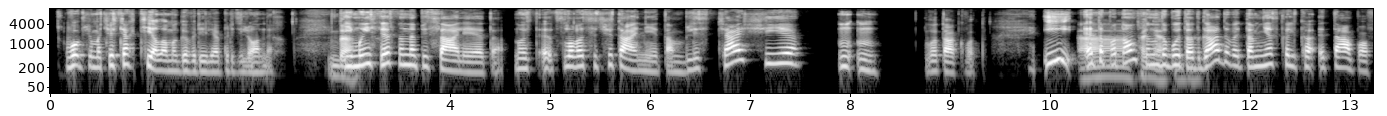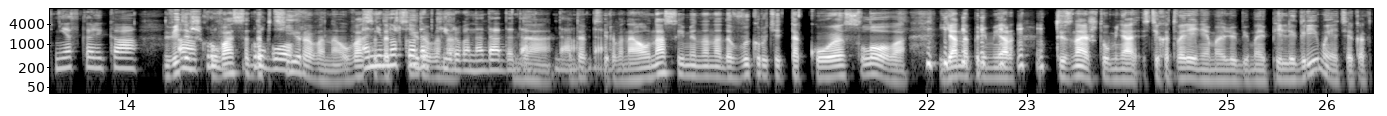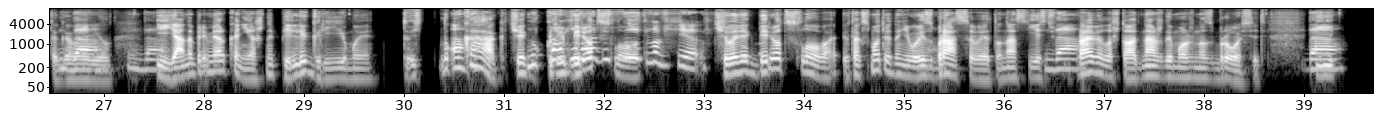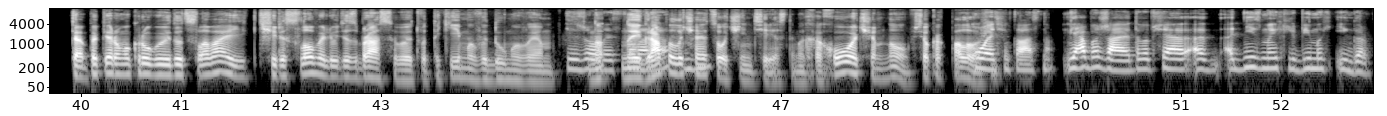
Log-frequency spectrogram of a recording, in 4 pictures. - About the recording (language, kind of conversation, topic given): Russian, unstructured, Какие мечты ты хочешь осуществить вместе с друзьями?
- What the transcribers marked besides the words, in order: laugh; laugh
